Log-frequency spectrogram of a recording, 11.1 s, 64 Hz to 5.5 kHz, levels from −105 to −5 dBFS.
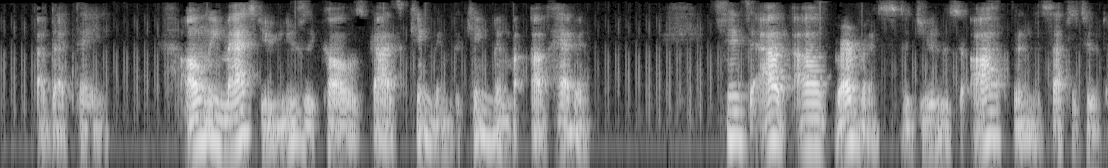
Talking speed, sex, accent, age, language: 115 wpm, male, American, 60-79, English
